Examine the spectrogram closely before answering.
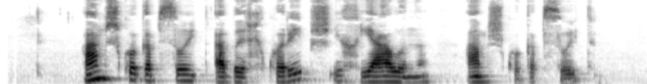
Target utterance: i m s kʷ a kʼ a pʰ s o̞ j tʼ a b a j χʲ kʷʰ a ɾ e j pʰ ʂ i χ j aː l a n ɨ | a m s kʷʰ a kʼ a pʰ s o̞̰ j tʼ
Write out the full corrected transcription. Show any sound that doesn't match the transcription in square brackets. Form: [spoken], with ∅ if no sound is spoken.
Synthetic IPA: [a] m [ʂ] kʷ a kʼ a pʰ s o̞ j tʼ a b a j χʲ kʷʰ a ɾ e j pʰ ʂ i χ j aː l a n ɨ | a m [ʂ] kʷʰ a kʼ a pʰ s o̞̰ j tʼ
